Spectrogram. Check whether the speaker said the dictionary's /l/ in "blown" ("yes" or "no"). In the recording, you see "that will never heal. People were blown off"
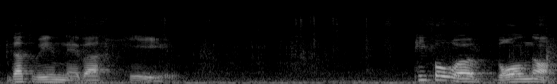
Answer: no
